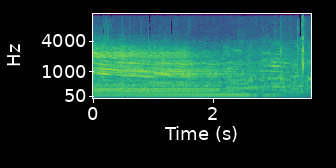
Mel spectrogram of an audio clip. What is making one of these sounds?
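An electric guitar chord rings out and slowly fades.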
